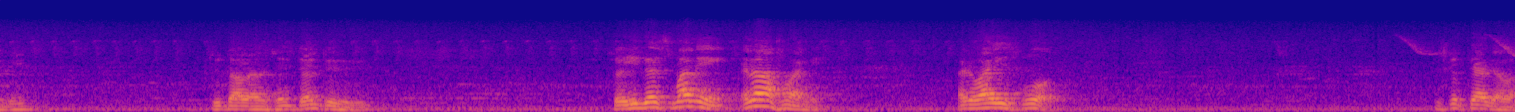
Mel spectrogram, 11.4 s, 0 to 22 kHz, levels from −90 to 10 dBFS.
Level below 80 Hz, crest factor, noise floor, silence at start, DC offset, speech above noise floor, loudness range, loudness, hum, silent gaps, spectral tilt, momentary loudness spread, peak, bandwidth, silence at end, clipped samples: -54 dBFS; 20 dB; -47 dBFS; 0 s; under 0.1%; 24 dB; 8 LU; -24 LUFS; none; none; -8 dB/octave; 26 LU; -8 dBFS; 11 kHz; 0 s; under 0.1%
